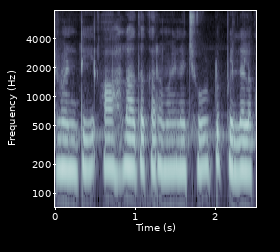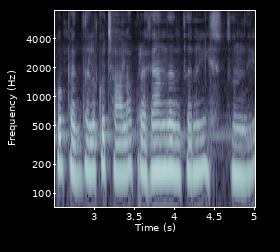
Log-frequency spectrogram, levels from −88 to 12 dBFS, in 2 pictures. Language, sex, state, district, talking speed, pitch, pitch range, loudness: Telugu, female, Andhra Pradesh, Chittoor, 95 wpm, 175 Hz, 170-185 Hz, -17 LUFS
